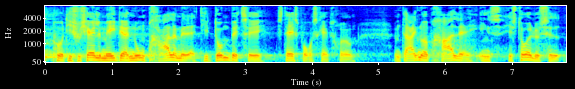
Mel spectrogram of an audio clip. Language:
Danish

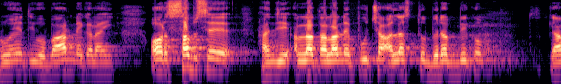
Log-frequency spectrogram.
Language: Urdu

